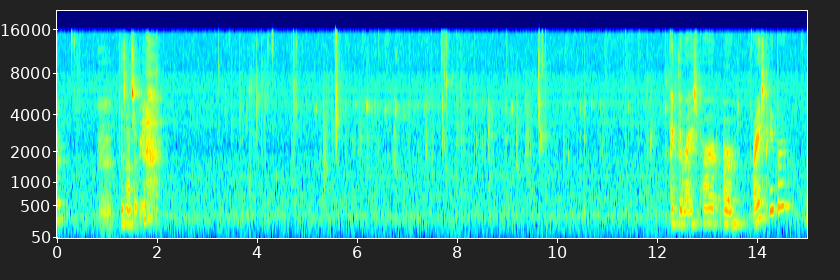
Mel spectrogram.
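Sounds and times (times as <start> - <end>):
close-up chewing: 3.2 - 12.4.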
